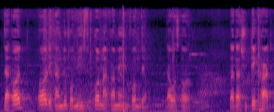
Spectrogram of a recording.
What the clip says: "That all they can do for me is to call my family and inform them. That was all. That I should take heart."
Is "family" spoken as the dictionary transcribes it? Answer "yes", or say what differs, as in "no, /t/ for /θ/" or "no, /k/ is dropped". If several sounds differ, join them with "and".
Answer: no, /l/ is dropped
